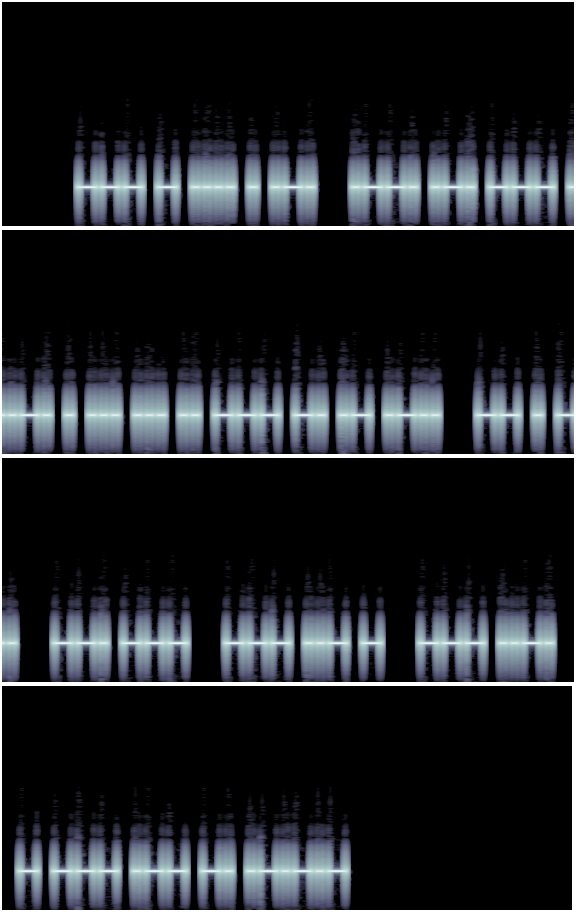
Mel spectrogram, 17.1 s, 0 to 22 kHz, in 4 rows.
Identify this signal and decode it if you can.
Morse code, heard as a keyed tone, about 28 wpm, 700 Hz. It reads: OTHER PROFESSIONAL MEN GO OUT OF TOWN.
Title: Sentences from Top 1000 Words - Review Part 4 - 28wpm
